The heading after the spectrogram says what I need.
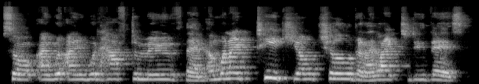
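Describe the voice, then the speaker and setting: A woman with a Yorkshire accent, co-hosting as an English teacher, talking quickly and agreeably and asking questions. Her voice is bright and a little high. The recording is roomy and echoing. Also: steady tone. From Yorkshire, England. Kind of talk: casual chat about their English club. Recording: echoey room.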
